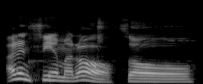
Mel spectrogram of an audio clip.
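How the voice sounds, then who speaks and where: A man's voice: fairly high pitch, lively intonation, a little slow, clear, resonant tone, no echo. A man doing a let's play of a visual novel, reading dialogue aloud with casual commentary and stumbling over words as he goes. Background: game music.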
